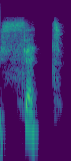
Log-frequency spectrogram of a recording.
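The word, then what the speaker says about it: cet: If the word starts with a vowel, like man, we say set, C-E-T.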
